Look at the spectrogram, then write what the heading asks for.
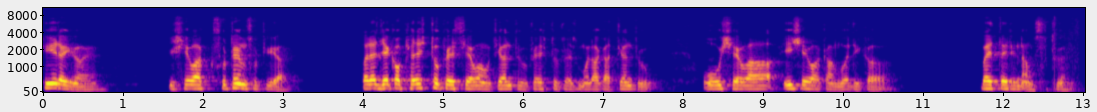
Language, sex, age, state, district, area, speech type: Sindhi, male, 60+, Gujarat, Junagadh, rural, spontaneous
